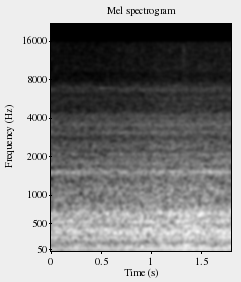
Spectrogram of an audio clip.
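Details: Parking heater (Cinebasto, 5 kW) in a 5.5 m camper, started by remote, blower running with smooth even rushing air and steady fan hum, no rattles; cabin starting to warm up.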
